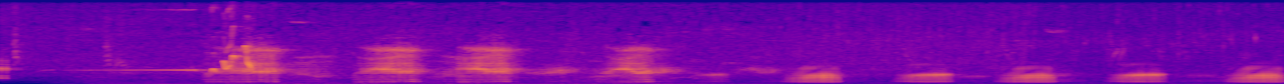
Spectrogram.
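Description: A frog gives a steady series of harsh, nasal croaks, each about half a second long.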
